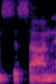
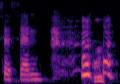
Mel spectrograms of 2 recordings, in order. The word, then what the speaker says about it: Sisson: lineup uh miss sasson am i saying that right is that the proper pronunciation of your last name it's a lot easier it's just sisson then ladies and gentlemen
